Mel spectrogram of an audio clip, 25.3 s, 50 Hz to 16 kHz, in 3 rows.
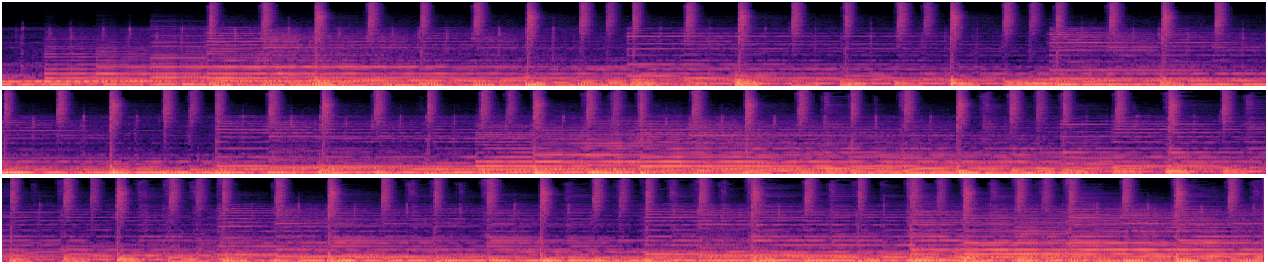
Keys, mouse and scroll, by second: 0.8 ctrl+r, 2.5 right click, 2.7 b, 3.1 g, 5.3 ctrl+r, 6.5 click, 7.2-8.9 right drag, 7.5 b, 7.9 g, 10.0 ctrl+r, 11.2-12.9 right drag, 11.4 b, 11.8 g, 12.6 b, 13.0 g, 14.0 ctrl+s, 15.8 ctrl+e, 17.0 ctrl+s, 20.3-22.0 middle drag, 24.1-25.2 middle drag.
